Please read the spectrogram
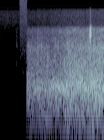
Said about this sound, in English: Uh, yeah, sounds a little windy in the background, but that's fine.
